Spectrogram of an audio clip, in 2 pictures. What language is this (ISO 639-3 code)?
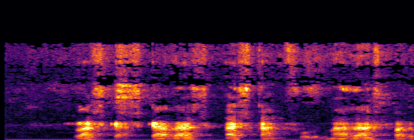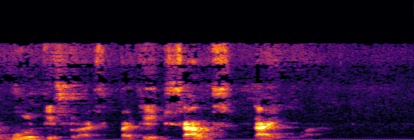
cat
